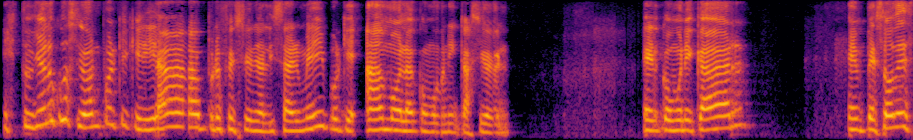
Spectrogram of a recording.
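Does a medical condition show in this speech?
Yes: Down syndrome; congenital, since birth.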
